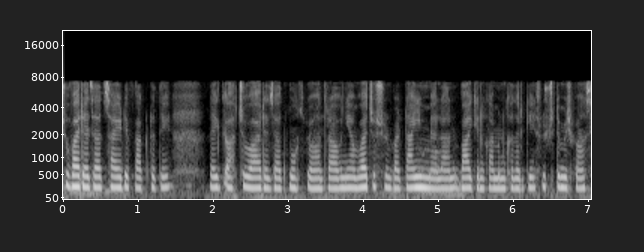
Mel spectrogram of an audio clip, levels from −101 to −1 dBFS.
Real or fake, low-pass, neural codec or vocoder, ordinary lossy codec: real; 7.2 kHz; none; MP3, 64 kbps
